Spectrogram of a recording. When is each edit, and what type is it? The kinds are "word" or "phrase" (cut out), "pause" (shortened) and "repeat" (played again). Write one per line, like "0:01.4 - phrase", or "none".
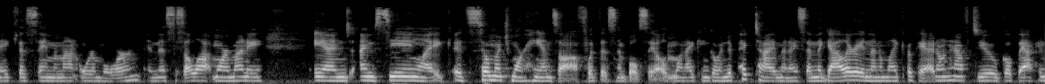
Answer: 0:01.8 - word
0:06.7 - word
